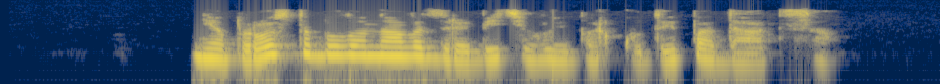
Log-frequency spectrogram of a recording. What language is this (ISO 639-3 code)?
bel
